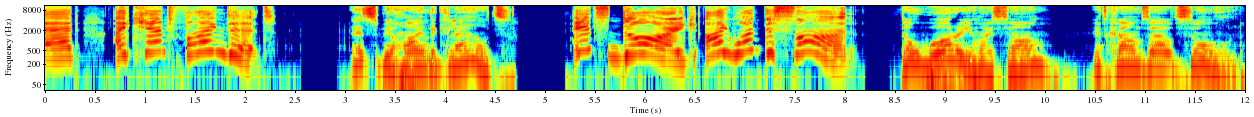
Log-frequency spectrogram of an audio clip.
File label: conversation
